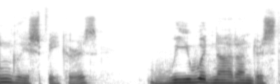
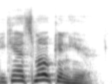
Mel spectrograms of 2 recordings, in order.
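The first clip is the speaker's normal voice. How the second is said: kind of upset, pitched-up voice; 8 semitones higher, 4 dB louder than usual. Speaker retells how an actor wanted to play a line without the accent: acting upset. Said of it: "I'm kind of upset".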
